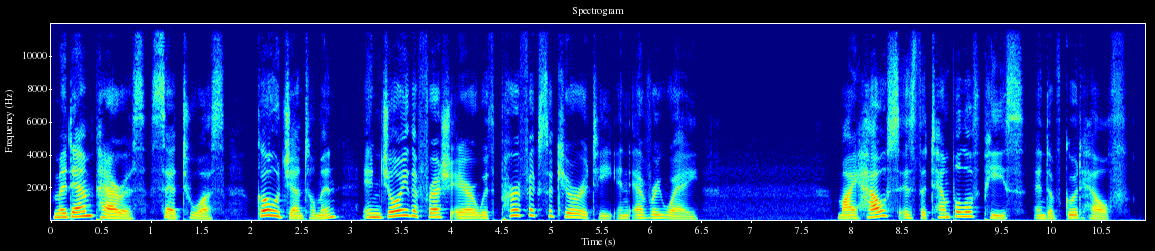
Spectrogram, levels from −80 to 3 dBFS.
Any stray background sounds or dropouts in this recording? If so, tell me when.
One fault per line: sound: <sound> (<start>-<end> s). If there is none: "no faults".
no faults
